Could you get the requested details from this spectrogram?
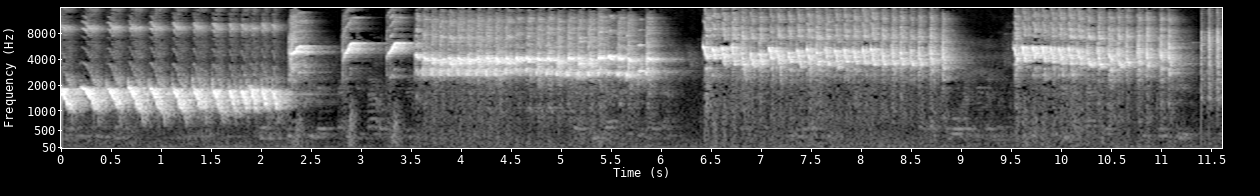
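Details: White-rumped shama song: a run of rapid descending notes near the start, then long buzzy trilled phrases held high with short gaps between them.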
